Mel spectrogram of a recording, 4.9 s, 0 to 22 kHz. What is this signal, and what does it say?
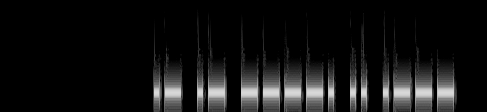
Morse code, heard as a keyed tone, about 22 wpm, 700 Hz. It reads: AA9IJ
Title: USA Call Signs - 5 Characters - Repeated 2x - 22wpm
